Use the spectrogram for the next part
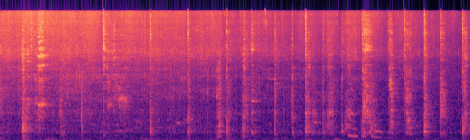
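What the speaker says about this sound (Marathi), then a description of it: "आता आपण हे दूध गरम करून घेतलेलं आहे ते ह्याच्यामध्ये" Heated milk is stirred into banana shira in a pan: loud, steady scraping strokes of a spoon against the pan come in a regular rhythm over a soft sizzle, with no talking.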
